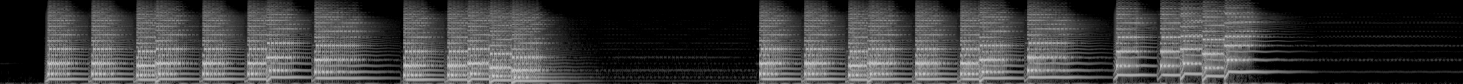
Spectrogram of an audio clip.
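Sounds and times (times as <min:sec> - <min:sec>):
C64 synthesizer: 0:00.5 - 0:05.9, 0:07.6 - 0:12.8.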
